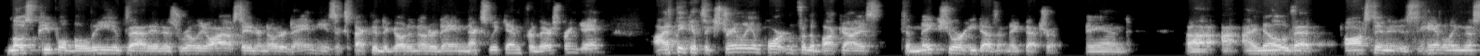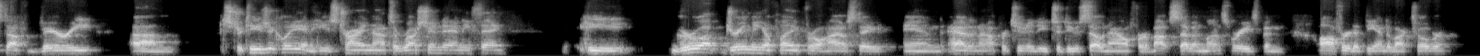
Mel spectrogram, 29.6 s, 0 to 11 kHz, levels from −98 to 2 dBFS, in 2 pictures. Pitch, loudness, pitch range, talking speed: 120 Hz, -19 LUFS, 110-135 Hz, 190 wpm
